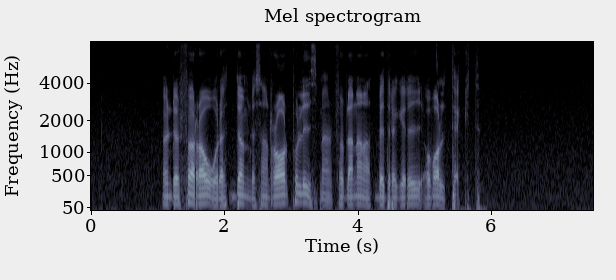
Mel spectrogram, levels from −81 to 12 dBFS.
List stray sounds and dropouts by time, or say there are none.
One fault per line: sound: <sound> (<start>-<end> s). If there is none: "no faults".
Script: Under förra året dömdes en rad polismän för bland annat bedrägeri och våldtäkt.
no faults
